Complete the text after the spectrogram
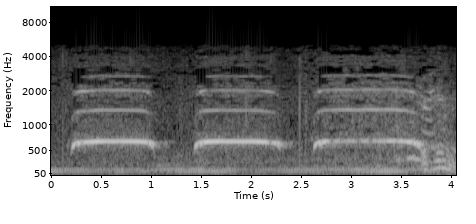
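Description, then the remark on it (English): The tugboat Elsie's whistle blows three steady, evenly spaced blasts, each about a second long with a bright, reedy tone, over a low background rumble, on a crowded, noisy waterfront at five minutes to twelve, signalling she is ready for Houdini's experiment. “at five minutes to twelve on the crowded and noisy waterfront, the tugboat Elsie whistled that she was ready for her part of the experiment.”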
